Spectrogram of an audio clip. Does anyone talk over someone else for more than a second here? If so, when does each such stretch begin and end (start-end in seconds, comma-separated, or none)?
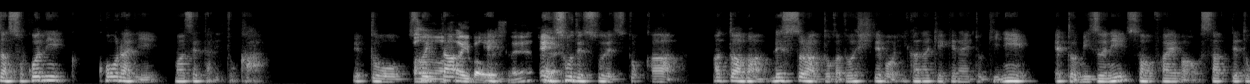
4.1-5.8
